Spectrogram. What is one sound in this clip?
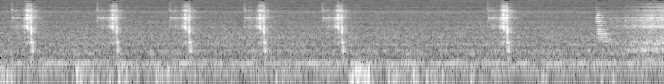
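A game menu clicks in quick beeps.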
